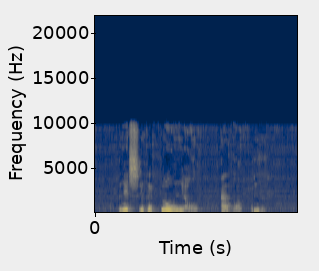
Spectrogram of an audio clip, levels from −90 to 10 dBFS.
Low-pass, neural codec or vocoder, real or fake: 9.9 kHz; autoencoder, 22.05 kHz, a latent of 192 numbers a frame, VITS, trained on one speaker; fake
